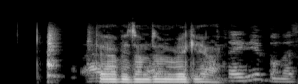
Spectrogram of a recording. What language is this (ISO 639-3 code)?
xka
